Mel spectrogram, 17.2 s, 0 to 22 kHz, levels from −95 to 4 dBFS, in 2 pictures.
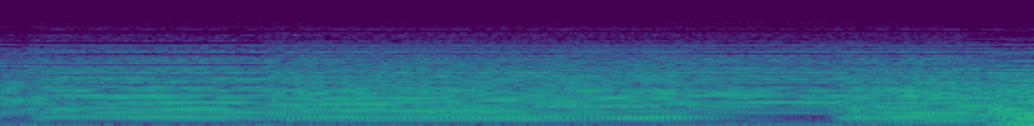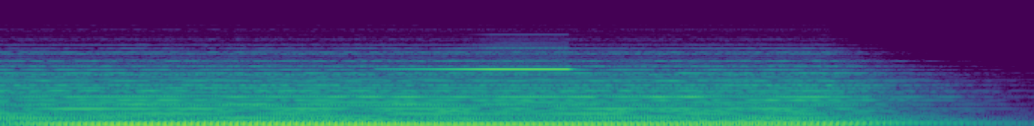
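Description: At 11.72 s a thin, piercing tone at 2.7 kHz begins to swell, climbing over about a second until it sits roughly 5 dB above the rest of the audio, then it stops at 13.44 s. This is loudspeaker feedback squeal: the microphone was picking up the loudspeaker it was feeding, and at 2.7 kHz the loop gained more than it lost, so that frequency kept amplifying itself.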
